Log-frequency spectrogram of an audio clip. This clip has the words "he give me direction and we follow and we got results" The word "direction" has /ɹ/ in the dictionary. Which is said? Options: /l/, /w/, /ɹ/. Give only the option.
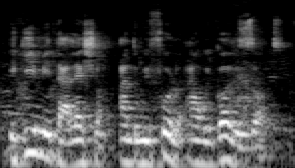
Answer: /l/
